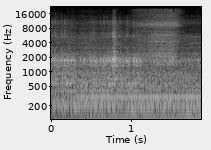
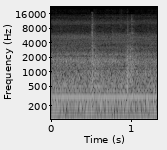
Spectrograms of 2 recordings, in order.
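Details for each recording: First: Vevor vacuum pump on a home-made vacuum dryer, after about 12–14 hours of continuous running. A steady drone carries a fast, uneven rattle at deep vacuum, apparently from the pump side; the owner suspects the vanes are bouncing in their slots. Venting air in stops the rattle. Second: Home-made vacuum dryer pump: rattling stops once a bit of air is vented into the chamber, leaving a quiet even hum with faint ticks; pump running normally.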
